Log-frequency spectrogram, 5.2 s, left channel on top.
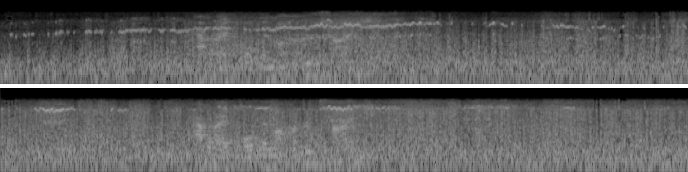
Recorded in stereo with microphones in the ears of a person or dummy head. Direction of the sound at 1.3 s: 50° right (ahead or behind).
